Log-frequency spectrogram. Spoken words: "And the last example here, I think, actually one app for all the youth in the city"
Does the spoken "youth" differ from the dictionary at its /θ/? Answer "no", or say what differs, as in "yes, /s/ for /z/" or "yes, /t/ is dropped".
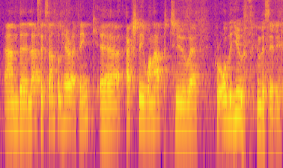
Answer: no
